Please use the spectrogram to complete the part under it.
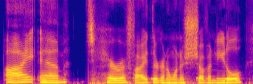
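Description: Chatty mom, dry close voice. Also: female voice, medium pitch, steady tone, a little slow, darkish tone, smooth, no room sound. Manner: chatty, blunt, acts out quotes dramatically. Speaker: mother and podcast host. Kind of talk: casual family chat.

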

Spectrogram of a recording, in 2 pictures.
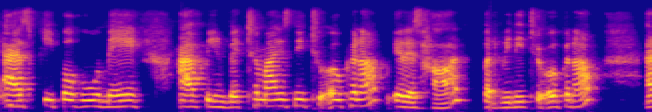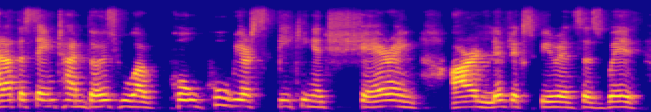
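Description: A woman guest in a conversational interview, speaking English with a mixed Indian, American and Australian accent, animated, laughing often and restarting sentences. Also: fairly low pitch, a little slow, roomy sound, low-quality recording.

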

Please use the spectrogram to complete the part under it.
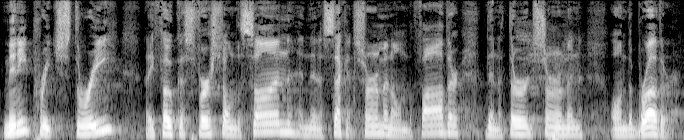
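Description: A man preaches in a Georgia drawl, his voice mellow and slightly high for a man. He delivers his sermon deliberately, with halting pauses. The sound rings with the long reverb of a large hall. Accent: Southern US, Georgia drawl. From Georgia, United States. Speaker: pastor.

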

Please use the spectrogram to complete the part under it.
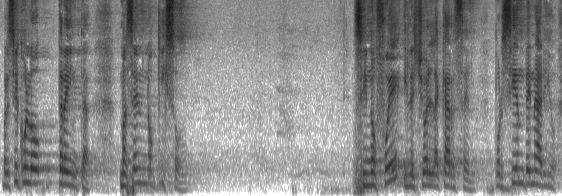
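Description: A high-pitched man preaches, reading scripture aloud and repeating phrases for weight. He breaks into animated, loud impressions of the people in the story. His voice carries a long reverb, as in a large hall. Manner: animated, acts out Bible characters with sudden loud exclamations; reads scripture verse by verse and repeats key phrases for emphasis. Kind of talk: sermon.

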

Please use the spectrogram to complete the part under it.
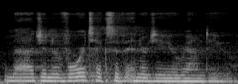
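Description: Low-voiced woman guiding meditation, roomy reverb. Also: flat delivery, gravelly, mellow. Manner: slow, measured, soothing instruction with long pauses. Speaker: meditation and yoga teacher. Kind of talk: guided meditation. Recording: roomy hall reverb, faint noise.

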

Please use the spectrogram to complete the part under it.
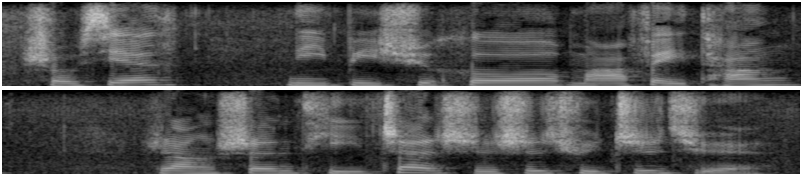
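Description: A woman's voice: mid-range voice, steady tone, measured pace, a little hiss or hum, natural voice. Brief: woman playing an old doctor, earnest and assured, near her own voice, dull lo-fi recording. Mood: confident. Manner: self-assured, then pleading. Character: earnest, confident old male physician.

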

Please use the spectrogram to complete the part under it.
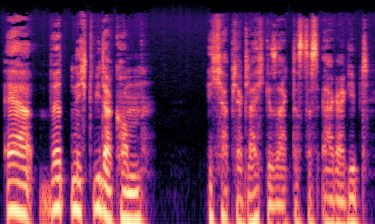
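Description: A man voicing a flustered female schoolteacher, cold and hostile toward a strange pupil, in a hurried, clipped manner. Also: fairly low pitch, lively intonation, a little mellow, breathy edge, no echo, studio quality. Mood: stern.

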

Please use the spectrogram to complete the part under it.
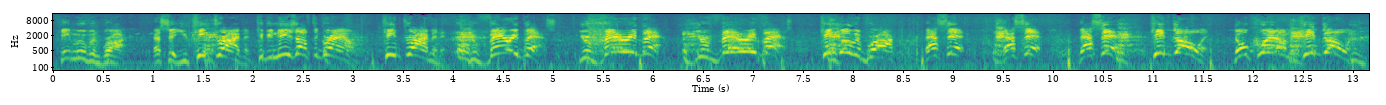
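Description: An actor playing a demanding football coach who pushes his player with short, repeated commands on an outdoor field. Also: extremely high pitch. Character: demanding, relentless male high school football coach. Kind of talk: film drama acting. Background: film score music.

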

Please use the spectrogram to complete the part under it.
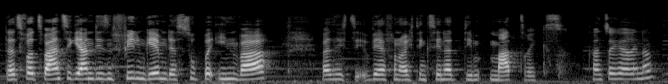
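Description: A woman's voice: a little high, flat delivery, fast talker, fairly bright tone, faint music behind. A woman preaching a conversational sermon who keeps asking her listeners rhetorical questions. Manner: chatty, asks listeners rhetorical questions, often says "you know".

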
